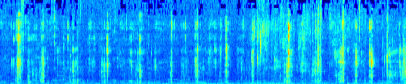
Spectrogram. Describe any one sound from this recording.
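Rubber gloves squeak and crinkle as fingers move.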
